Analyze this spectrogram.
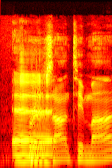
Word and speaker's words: ressentiment: Ressentiment? Yes, resentment. Yes. Yeah. You got to say it like it's French.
